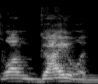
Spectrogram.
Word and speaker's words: Long Island: It's Long Island. You got to put that G in there.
